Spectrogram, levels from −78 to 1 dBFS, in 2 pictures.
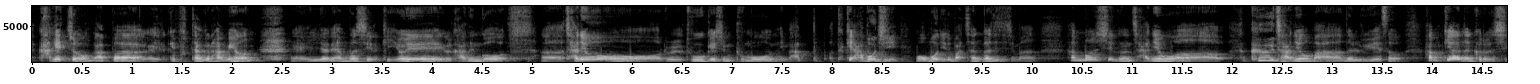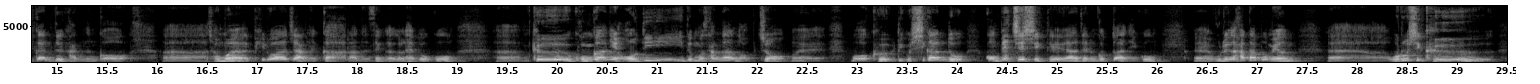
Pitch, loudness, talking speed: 135 Hz, -22 LUFS, 290 characters per minute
